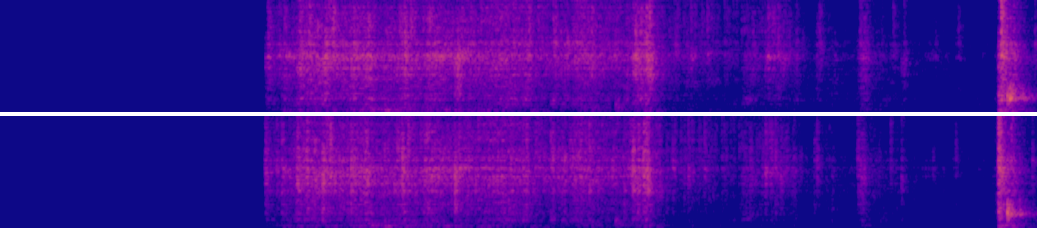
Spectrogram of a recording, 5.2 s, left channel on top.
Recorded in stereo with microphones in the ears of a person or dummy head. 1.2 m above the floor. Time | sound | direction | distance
1.3 | crumpling | 70° right (ahead or behind) | 7.5 m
